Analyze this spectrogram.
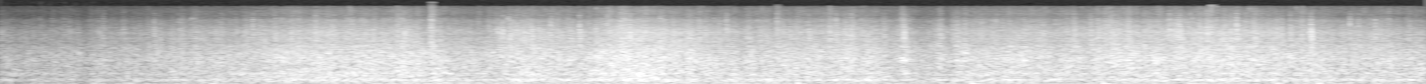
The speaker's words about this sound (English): It is raining. There's a storm, as you can hear, and our power's out.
